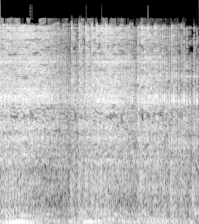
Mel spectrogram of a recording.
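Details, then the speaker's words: Bajaj Discover small single at idle: busy light ticking rattle from the top end although cam chain and tensioner are fine; suspected rocker arm, the small needle-pin bearings had come out of the rocker arm — rocker arm needle bearing noise. "यह Bajaj discover इसके add से sound आ रहा है नॉज आ रहा है जबकि इसका केम चन और टेंशनर दोनों ठीक है तो मुझे इसके रोक आम में डाउट लग रहा है"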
